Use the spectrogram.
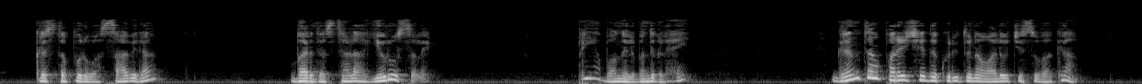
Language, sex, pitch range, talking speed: Kannada, male, 100-150 Hz, 60 wpm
